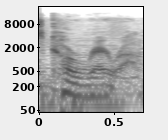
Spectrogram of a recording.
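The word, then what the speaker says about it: Carrere: Tia Carreri, did I say that right? – I think it's Carrera.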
